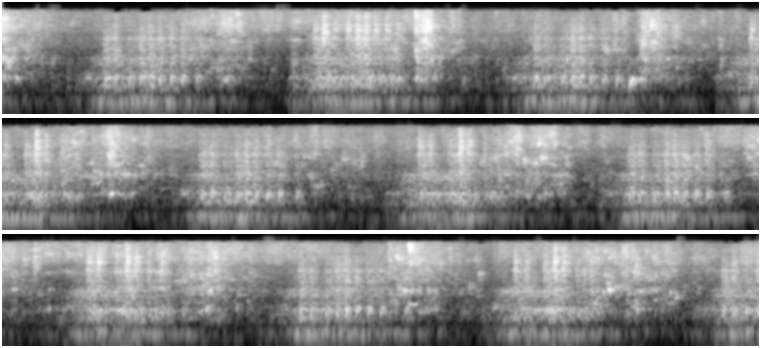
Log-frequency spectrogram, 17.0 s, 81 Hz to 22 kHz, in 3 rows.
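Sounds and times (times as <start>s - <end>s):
washing machine agitating: 0.0s - 17.0s
water sloshing: 0.0s - 17.0s
grinding creak: 11.8s - 16.0s.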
